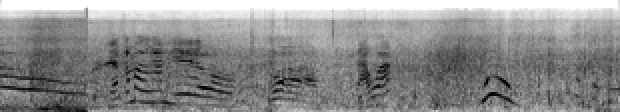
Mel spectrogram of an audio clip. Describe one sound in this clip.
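A woman laughs and shrieks with excitement close by.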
